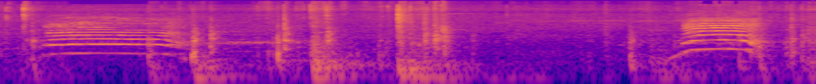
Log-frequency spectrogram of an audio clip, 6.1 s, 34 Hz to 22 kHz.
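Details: Goat kids, the young of Koharu and Okayu, playing in two teams in the exercise yard of a handmade goat farm in Japan on 13 June 2023: two long, wavering, harmonic-rich bleats at the start and end, with hoof thumps and knocks between them.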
